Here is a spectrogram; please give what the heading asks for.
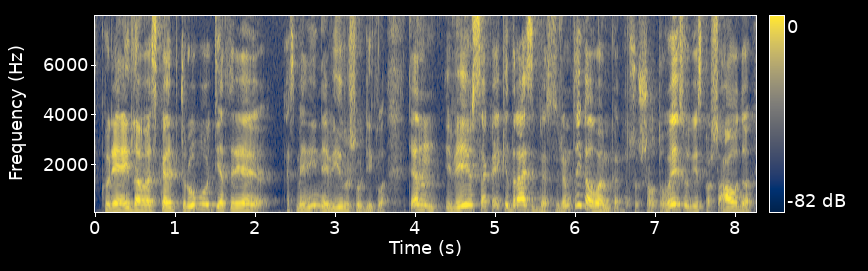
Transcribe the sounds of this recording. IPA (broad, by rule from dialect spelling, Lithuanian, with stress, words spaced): kʊˈrʲiɛ ˈɛɪdɐʋɐ ˈskɐlʲpʲtʲ ˈruːbʊ ˈtʲiɛ tʊˈrʲeːjɛ ɐsʲmʲɛˈnʲiːnʲeː ˈʋʲiːrʊ ʃɐʊˈdʲiːklˠɐ ˈtʲɛn ɪˈʋʲeːjʊs ˈsɑːkɐ ˈɛɪkʲɪt ˈdrɑːsʲɛɪ ˈmʲɛs ˈrʲɪmtɐɪ ɡɐlˠˈʋoːjoːm kɐt sʊ ʃɐʊtʊˈʋɐɪs pɐˈʃɐʊdoː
